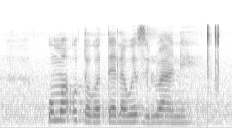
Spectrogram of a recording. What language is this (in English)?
Zulu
